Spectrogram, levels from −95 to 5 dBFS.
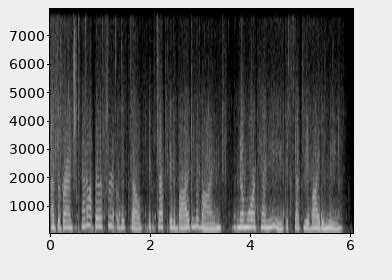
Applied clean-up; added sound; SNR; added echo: neural mask model RNNoise.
